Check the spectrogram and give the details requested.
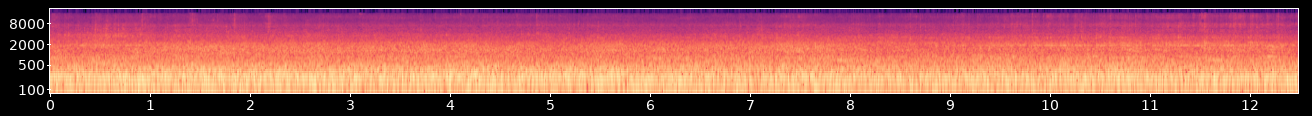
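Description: Train standing at the platform with its doors open, humming steadily with a faint high whine above the hum.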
